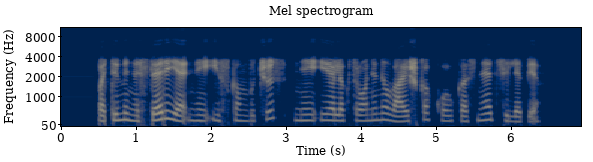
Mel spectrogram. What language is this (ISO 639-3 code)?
lit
